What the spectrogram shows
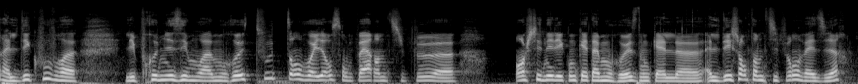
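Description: A woman's voice: on the low side, darkish tone. Easygoing woman sharing a summer read. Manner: easygoing, frequent fillers. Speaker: radio guest.

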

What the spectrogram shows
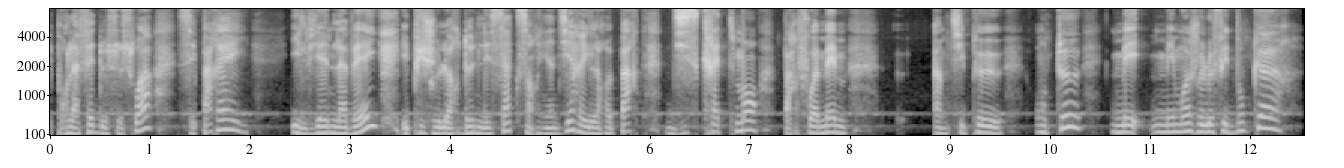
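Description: A woman's voice: sits low, expressive, normal speed, darkish tone. A woman voicing a flustered mother busy in the kitchen, who stammers and protests. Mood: earnest, explaining. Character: flustered mother cooking for the holiday.

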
